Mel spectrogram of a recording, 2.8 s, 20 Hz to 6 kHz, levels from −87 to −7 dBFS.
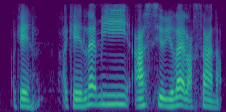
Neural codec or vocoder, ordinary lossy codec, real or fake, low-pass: vocoder, 22.05 kHz, 80 mel bands, Vocos; none; fake; 5.4 kHz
